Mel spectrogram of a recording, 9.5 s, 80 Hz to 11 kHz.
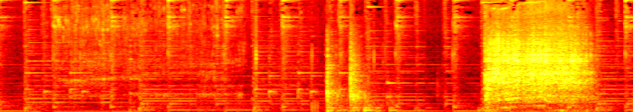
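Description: Blender chopping 100 grams of dragon fruit peel with water, a loud whirring motor that starts and stops in bursts, with pouring and sloshing liquid between runs and a strong final blending stretch.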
